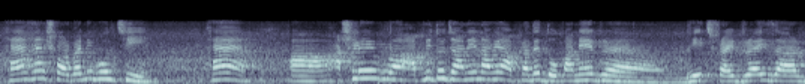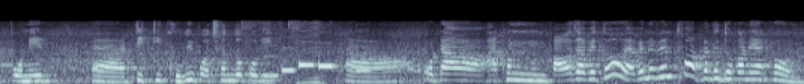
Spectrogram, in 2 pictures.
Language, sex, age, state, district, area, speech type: Bengali, female, 45-60, West Bengal, Birbhum, urban, spontaneous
